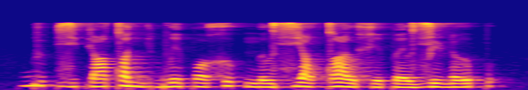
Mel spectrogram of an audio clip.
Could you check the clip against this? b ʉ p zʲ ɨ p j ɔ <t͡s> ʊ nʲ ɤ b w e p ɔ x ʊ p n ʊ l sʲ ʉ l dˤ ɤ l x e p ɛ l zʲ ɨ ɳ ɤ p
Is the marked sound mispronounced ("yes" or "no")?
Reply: yes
